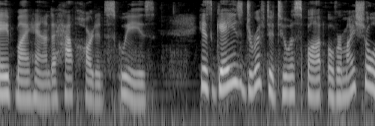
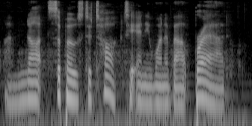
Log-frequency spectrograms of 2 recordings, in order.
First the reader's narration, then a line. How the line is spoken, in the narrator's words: said, lowering his voice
